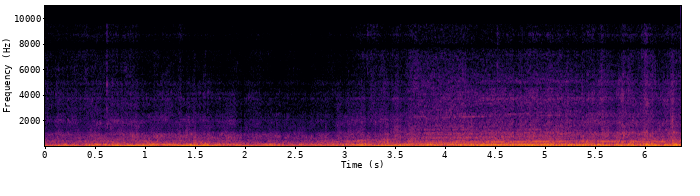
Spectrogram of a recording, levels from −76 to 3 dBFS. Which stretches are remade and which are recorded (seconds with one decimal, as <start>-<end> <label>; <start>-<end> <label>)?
0.0-3.7 remade; 3.7-5.4 recorded; 5.4-6.4 remade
